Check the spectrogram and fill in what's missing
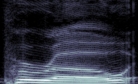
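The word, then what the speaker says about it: Poirot: Yeah, so you have Detective Perot and Book. – Yes. – That's how they pronounce his name.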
